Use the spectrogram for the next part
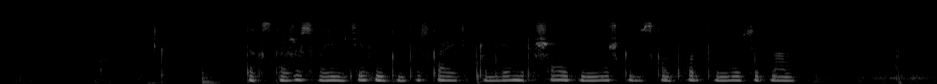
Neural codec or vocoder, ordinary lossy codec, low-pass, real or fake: none; none; 7.2 kHz; real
